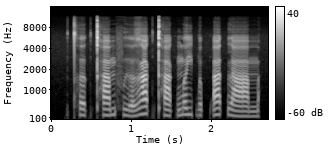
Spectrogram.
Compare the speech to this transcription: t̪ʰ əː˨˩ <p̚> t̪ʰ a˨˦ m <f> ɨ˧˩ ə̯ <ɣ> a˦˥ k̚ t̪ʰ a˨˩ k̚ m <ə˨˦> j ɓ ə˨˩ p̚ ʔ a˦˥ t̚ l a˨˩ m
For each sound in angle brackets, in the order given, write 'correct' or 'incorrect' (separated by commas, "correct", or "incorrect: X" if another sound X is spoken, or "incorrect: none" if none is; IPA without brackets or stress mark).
incorrect: k̚, correct, correct, incorrect: ə˧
